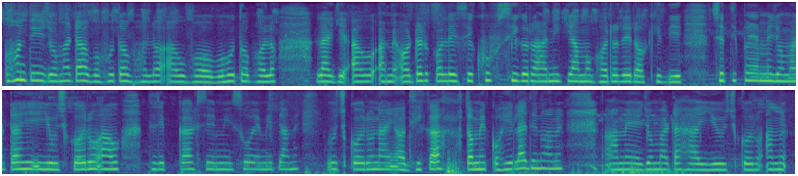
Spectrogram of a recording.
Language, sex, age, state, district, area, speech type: Odia, female, 18-30, Odisha, Nuapada, urban, spontaneous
